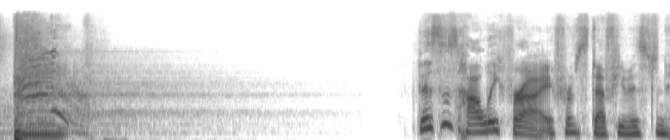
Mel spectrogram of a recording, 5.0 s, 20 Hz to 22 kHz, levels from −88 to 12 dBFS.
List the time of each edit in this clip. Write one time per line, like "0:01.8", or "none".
0:02.7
